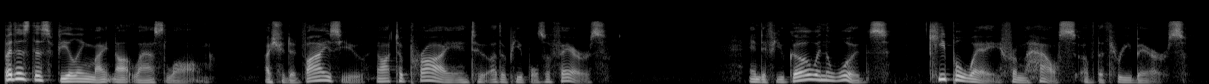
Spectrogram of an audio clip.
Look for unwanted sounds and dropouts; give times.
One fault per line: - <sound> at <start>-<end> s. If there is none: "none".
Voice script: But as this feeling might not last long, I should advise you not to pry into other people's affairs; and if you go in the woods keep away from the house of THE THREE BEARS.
none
